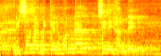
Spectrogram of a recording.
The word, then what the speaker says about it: Hyundai: Sejak an TK itu ditanamkan betul kita bisa kita dari TK sehingga ketika di sana bikin Honda sini Handai. Hyundai kan dibacanya Hande ya kan sana Honda sini Hai gitu.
